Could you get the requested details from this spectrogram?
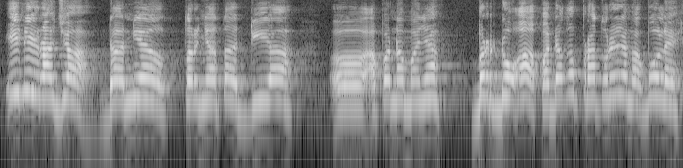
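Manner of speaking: very high, loud tattling voice; shrieky-high acted accusation before the throne; accuser reporting to the king. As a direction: denounce the prisoner loudly in a high put-on voice. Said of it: "dihadapkan kepada raja".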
